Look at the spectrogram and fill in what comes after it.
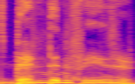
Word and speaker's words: Brendan Fraser: Brandon Fraser. – It's Brendan Fraser.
